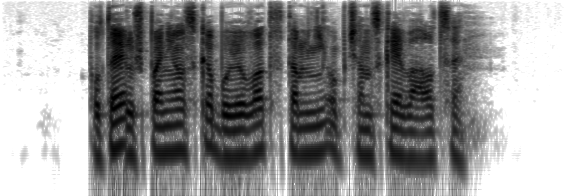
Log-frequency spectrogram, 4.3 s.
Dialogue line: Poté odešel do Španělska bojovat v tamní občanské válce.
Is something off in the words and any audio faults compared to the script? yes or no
yes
